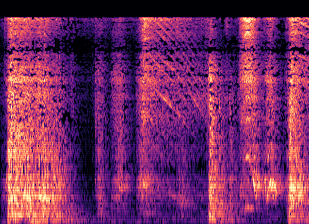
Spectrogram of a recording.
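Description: Handheld electric drill run in bursts into a plywood door panel: a long run in the first two seconds, a few short ones, then two more loud runs near the end.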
